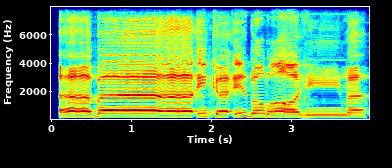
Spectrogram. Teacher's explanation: آبائک ابراہیم، کھڑا زبر کھڑی زیر 1 الف کی مقدار میں کھینچ کر پڑھیں گے، بڑی مد 5 الف کی مقدار میں کھینچ کر پڑھنی ہے، با ساکن پر قلقلہ کریں گے، را پر بھی پڑھیں گے۔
